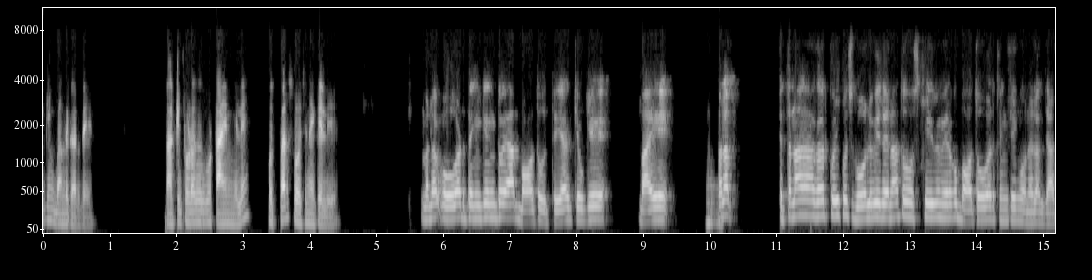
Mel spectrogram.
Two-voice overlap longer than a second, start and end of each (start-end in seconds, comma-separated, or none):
none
